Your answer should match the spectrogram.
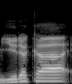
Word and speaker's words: Utica: What did you think of the winners of this week, which was am I gonna fuck up the name Utica, and did I say it right, Robbie? – That yeah, sounded okay, out.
